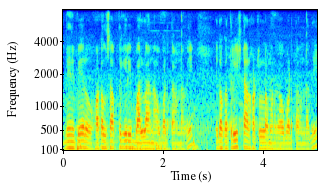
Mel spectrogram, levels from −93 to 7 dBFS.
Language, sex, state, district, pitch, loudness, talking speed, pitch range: Telugu, male, Andhra Pradesh, Anantapur, 125 Hz, -18 LUFS, 190 wpm, 115-135 Hz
